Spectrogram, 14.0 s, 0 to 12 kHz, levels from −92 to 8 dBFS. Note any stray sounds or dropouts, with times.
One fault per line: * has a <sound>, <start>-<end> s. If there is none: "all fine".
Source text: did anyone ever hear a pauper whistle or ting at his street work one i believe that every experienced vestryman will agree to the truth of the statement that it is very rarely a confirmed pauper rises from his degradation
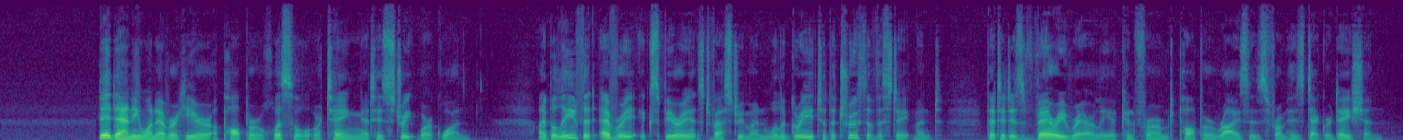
all fine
